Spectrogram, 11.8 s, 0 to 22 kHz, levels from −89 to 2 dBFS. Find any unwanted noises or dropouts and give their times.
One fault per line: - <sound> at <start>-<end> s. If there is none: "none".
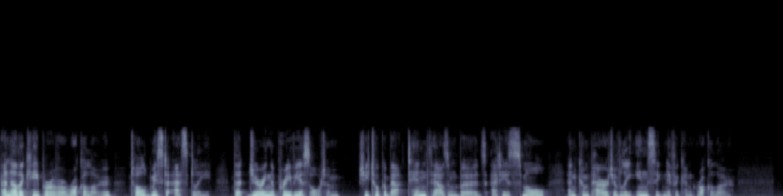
none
